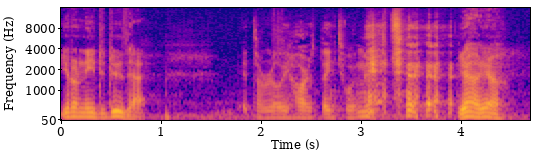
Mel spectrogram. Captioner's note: he chuckles again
